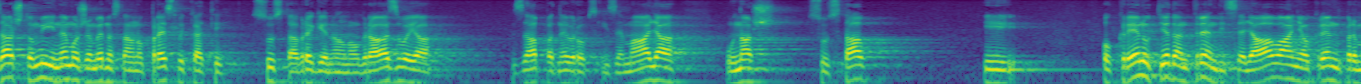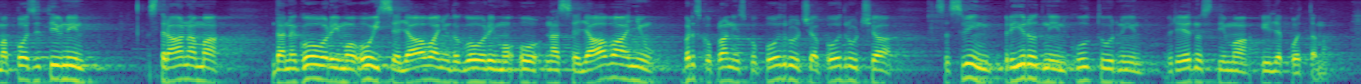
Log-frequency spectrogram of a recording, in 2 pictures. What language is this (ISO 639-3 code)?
hrv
